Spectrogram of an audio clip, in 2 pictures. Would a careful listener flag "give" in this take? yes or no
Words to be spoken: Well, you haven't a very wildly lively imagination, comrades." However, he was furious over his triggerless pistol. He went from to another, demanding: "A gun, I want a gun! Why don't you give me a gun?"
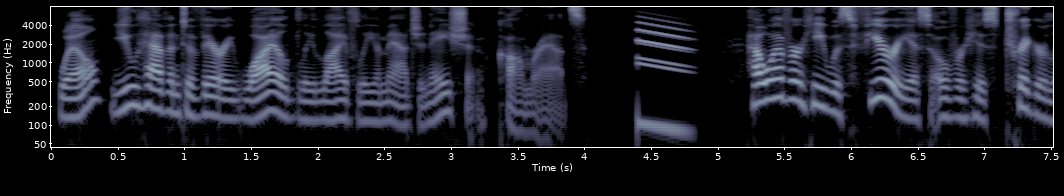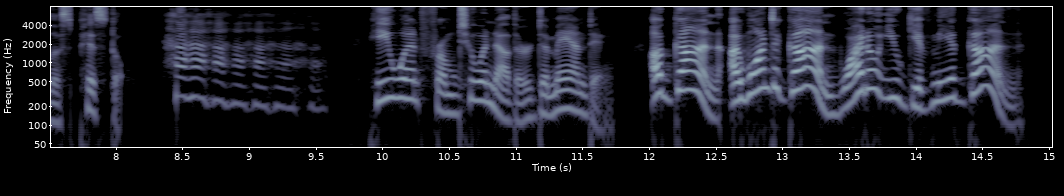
no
